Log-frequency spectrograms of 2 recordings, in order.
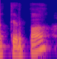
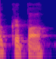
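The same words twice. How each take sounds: First: कृपा spoken "kirpa", i before the r; pronunciation demo. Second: कृपा spoken "kripa", r before the i; pronunciation demo. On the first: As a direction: say कृपा as kir-pa, vowel straight after k. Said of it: "इस शब्द का उच्चारण हो जाएगा". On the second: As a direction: say कृपा as kri-pa, k and r joined. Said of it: "और इस शब्द का उच्चारण". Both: Shown as a demonstration.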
